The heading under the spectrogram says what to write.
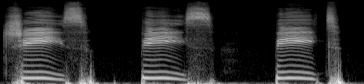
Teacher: quando tem o som mais longo, por exemplo, cheese, vamos imaginar que tenha dois Is. Eu pronuncio dois Is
